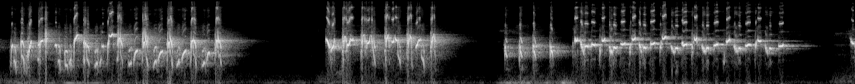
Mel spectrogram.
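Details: Rapid chattering song of a kept sooty-headed bulbul, played as a lure to make other bulbuls reply: three fast bursts of tumbling chirps, the last a long trilled run of bright repeated notes.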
